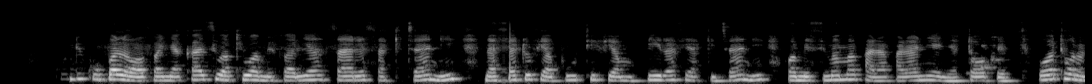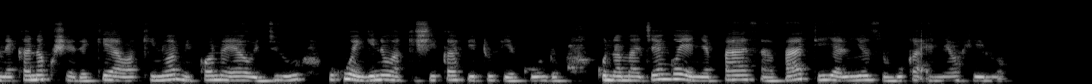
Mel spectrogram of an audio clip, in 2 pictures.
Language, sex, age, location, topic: Swahili, female, 18-24, Nairobi, government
